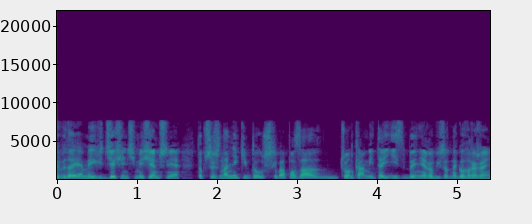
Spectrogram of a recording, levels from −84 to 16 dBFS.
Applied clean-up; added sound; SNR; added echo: none; none; none; none.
